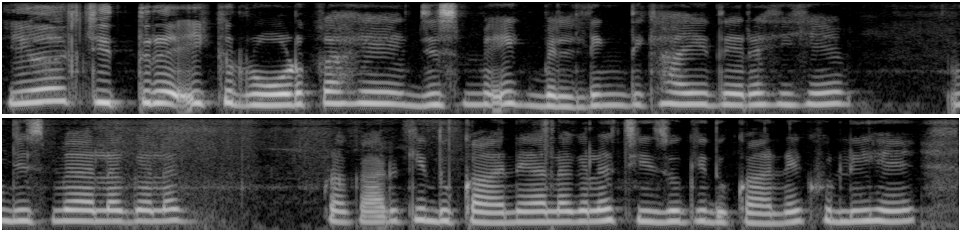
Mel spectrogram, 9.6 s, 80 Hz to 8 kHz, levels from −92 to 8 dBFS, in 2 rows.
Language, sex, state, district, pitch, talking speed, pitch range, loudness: Hindi, female, Andhra Pradesh, Chittoor, 255 Hz, 165 wpm, 245-270 Hz, -23 LUFS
